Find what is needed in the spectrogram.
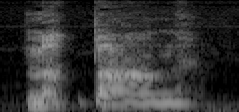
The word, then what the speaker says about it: mukbang: Mukbang.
